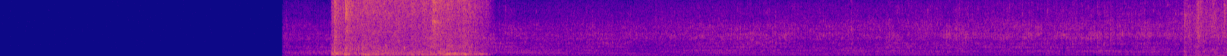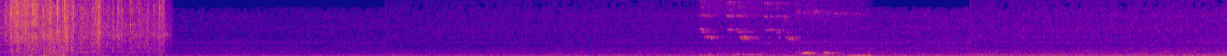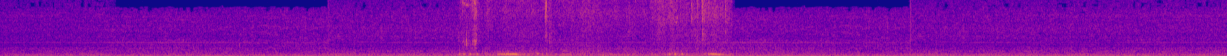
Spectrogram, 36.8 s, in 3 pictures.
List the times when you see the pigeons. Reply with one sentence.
You can hear the pigeons from 3.3 to 4.9 s, from 11.8 to 13.9 s, from 19.2 to 21.0 s and from 29.1 to 31.9 s.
